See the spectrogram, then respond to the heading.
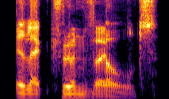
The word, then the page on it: electronvolt: British English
